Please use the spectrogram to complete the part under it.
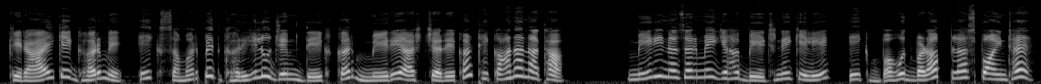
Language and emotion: Hindi, surprised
